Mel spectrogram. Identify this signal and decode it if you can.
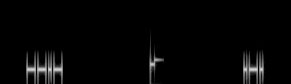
Morse code, heard as a keyed tone, about 46 wpm, 700 Hz. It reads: Q R
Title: Single Letters 45wpm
